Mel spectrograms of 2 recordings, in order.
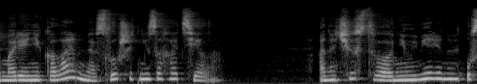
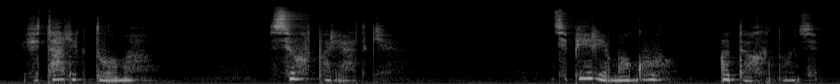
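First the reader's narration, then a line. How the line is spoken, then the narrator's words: Whisper. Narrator (Russian): прошептала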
